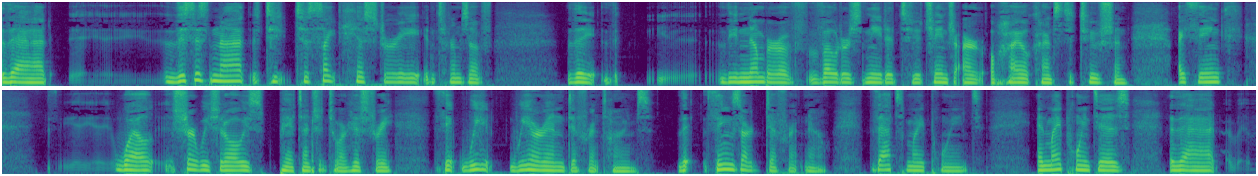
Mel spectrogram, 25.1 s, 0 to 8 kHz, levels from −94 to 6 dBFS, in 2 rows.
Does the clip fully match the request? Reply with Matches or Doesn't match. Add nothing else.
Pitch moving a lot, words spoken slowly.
Doesn't match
